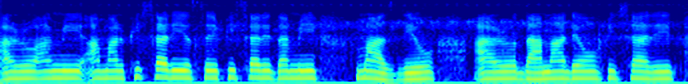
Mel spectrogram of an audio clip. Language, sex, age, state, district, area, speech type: Assamese, female, 45-60, Assam, Darrang, rural, spontaneous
